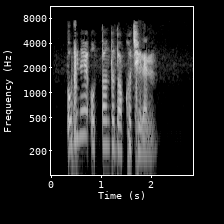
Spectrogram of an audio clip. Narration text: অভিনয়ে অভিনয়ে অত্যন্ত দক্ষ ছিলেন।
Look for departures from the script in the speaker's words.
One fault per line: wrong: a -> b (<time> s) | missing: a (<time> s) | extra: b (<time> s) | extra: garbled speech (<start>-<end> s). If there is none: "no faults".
missing: অভিনয়ে (0.7 s)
